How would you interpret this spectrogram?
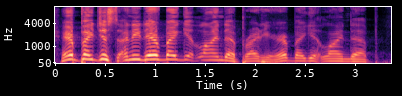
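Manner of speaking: high, loud and fast commands; line everyone up now; barking orders. Retold or imitated. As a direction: coach hurrying parents into line. Coach ordering lineup.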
